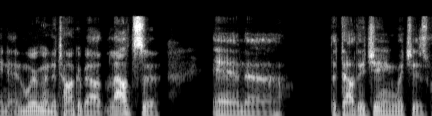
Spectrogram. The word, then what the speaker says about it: Lao Tzu: But anyway, so Lao Tzu, and you pronounce it Lao Tzu. That's the way best my approximation of it.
